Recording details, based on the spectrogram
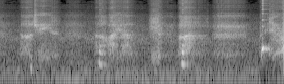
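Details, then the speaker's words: An intense, dusty sneezing fit: a run of hissing sneezes and forceful exhalations close together in a small quiet room. "Oh, wow. This is a big sneezing fit. Do you feel it? Oh, God."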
